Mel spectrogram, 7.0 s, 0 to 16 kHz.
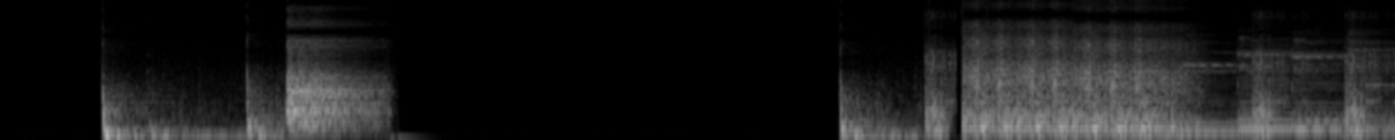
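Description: Gunfire in Alone in the Dark 2, short bursts of rapid shots that cut off into silence, then a dense loud stretch of firing with clattering impacts.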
